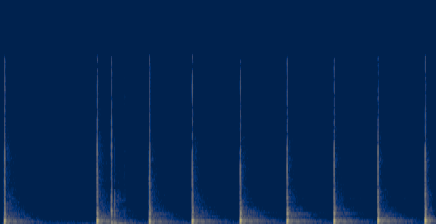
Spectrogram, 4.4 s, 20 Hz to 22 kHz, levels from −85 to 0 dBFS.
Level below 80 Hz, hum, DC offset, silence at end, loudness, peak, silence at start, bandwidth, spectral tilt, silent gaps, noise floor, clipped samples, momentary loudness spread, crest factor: -60 dBFS; none; under 0.1%; 0.05 s; -39 LUFS; -10 dBFS; 0.05 s; 16 kHz; -5.5 dB/octave; none; -76 dBFS; under 0.1%; 9 LU; 28 dB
